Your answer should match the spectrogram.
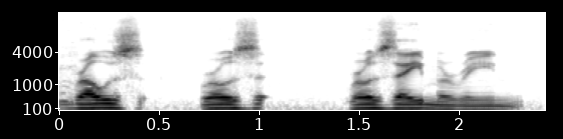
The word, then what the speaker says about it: Rosmarine: When she says Rosmarine, I pronounce it Rose Marine without the hard Z.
